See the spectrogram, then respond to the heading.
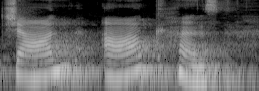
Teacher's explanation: जिनका उच्चारण मुख और नाक दोनों से किया जाता है, उन्हें अनुनासिक कहते हैं।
